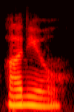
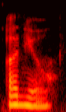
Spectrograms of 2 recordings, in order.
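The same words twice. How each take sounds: First: It is said quickly, squeezed into two syllables. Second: It is said quickly, squeezed into two syllables.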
